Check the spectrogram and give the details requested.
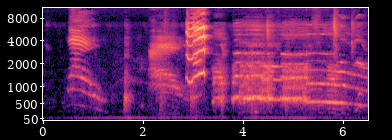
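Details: Black-throated laughingthrush singing in wild-type style, recorded 26 December 2020: a rich run of clear, falling whistled phrases, a short buzzy burst, then a long steady whistled note with overtones held for about two seconds.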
